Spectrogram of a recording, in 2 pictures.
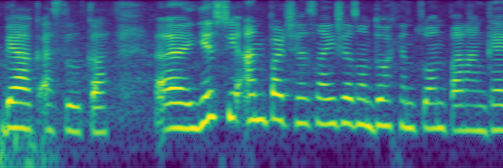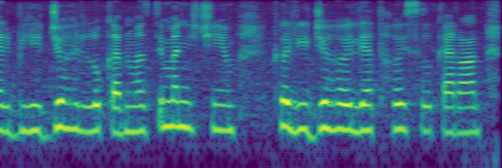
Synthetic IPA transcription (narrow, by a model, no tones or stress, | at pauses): bʲjaːkɐsilkɐ | jesiʔɐnpɐɽt͡ʃʰɐsãːiʃʰʲɐsãːnd̪oɦkʰʲint͡soːnpɐɾaːnɡɐɾʲbiɦid͡ʒəɦəlʲlukɐnmɐzt̪imɐnit͡ʃʰijimkʰəlid͡ʒəɦəljɐt̪ʰhəːsilkɐɾaːn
